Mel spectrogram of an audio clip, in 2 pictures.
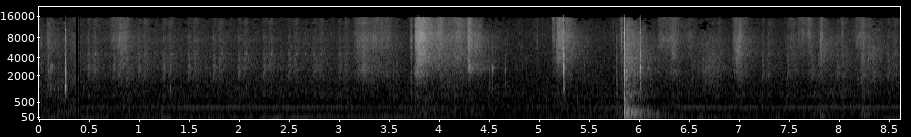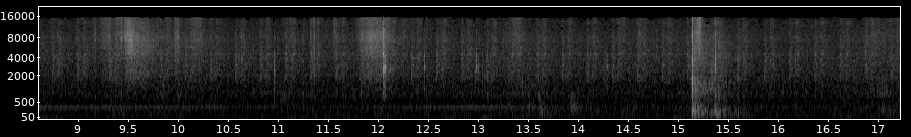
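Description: Thuds of a person thrown down onto padded dojo mats in aikido falls: two loud thumps, about six seconds in and near the end, with lighter slaps and shuffling of feet on the mats between. A faint steady hum runs beneath most of it.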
